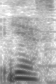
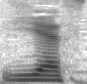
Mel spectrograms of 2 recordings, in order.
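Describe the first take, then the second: First: It sounds warm and affectionate. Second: It sounds grudging and resentful. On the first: A sincere, loving reply. "used to be so lovely back in the day when our grandparents would say" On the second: Reluctant compliance with someone seen as nagging. "But now it's like"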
